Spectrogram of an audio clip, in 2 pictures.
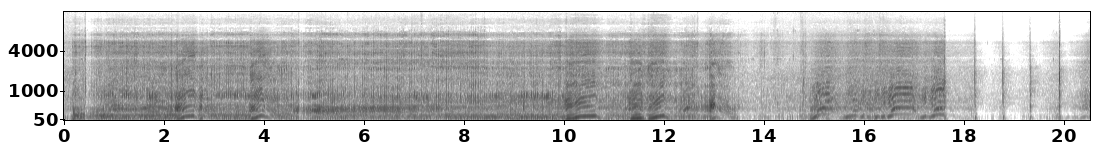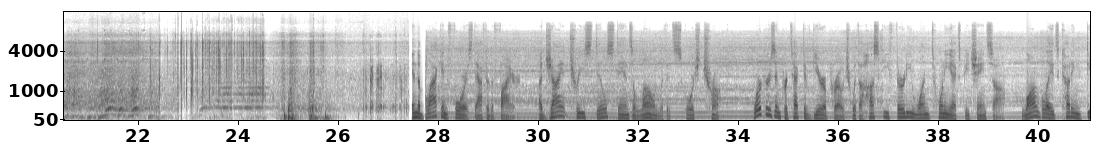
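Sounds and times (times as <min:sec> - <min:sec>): sharp cracks: 0:00.0 - 0:16.4, 0:20.9 - 0:27.4
chainsaw revving: 0:00.0 - 0:17.9, 0:19.7 - 0:24.7, 0:27.8 - 0:41.0.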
